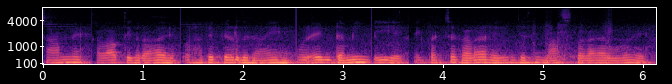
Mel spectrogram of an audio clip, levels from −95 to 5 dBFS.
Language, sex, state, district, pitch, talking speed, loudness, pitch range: Hindi, male, Jharkhand, Jamtara, 130 Hz, 235 wpm, -26 LUFS, 125-135 Hz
